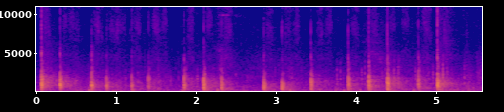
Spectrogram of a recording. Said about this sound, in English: let me just write it down here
